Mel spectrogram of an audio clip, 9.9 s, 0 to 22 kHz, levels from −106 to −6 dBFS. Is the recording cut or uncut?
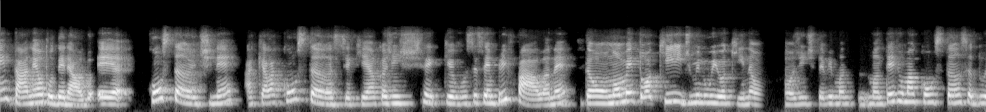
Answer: uncut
